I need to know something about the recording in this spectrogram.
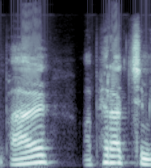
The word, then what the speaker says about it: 바알 페라침: 그래서 바알 브라심은 이제 페라츠라는 단어에서 이제 브라심으로 저희가 이렇게 표기를 하고 있는데, 그러니까 바알 페라츠, 바알 페라침 이렇게 발음을 하는 게 이제 원어의 발음이고요.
